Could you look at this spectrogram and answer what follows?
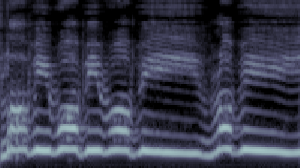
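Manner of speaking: daft, very high, slow, loud, drawn-out voice. Imitating a costume character who kept saying his catchphrase: imitating Mister Blobby's crazy voice. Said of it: "in this, like, crazy voice".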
